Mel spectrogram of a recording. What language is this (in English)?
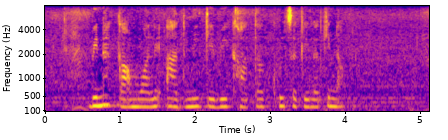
Bhojpuri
